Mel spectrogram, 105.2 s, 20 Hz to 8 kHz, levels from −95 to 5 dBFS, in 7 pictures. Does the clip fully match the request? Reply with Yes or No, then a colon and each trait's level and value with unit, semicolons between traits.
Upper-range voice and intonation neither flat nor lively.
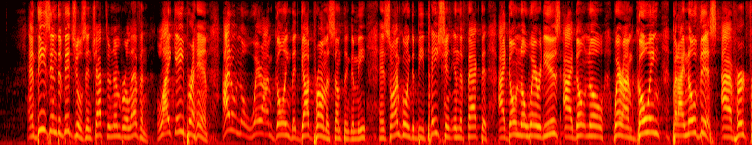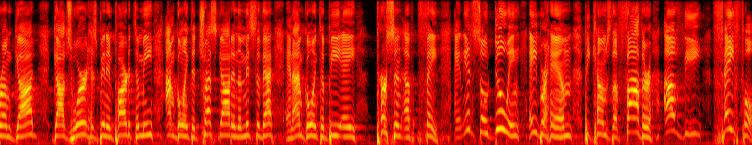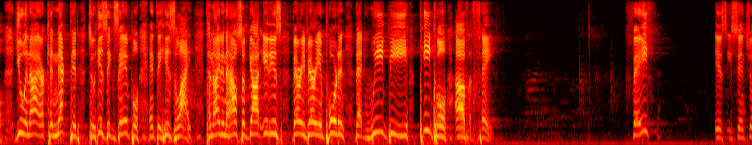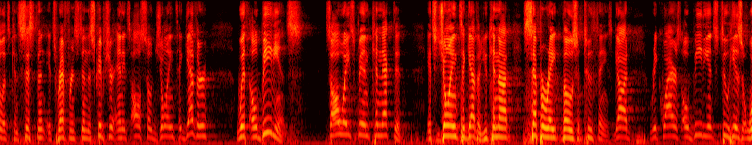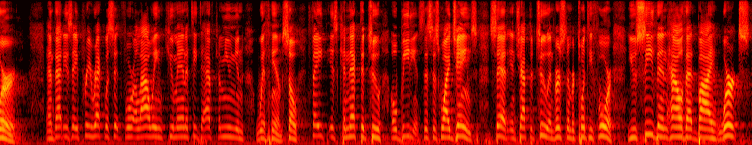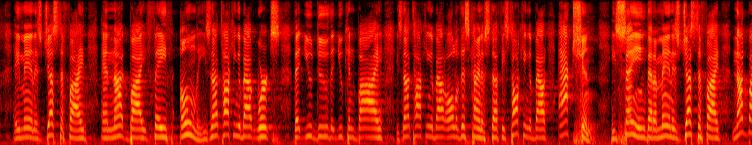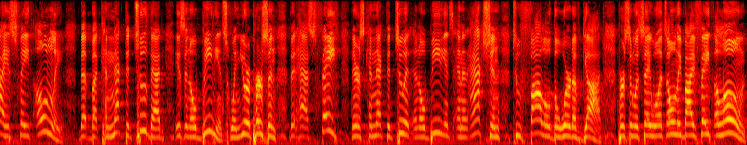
Yes: high, 195 Hz; average, 3.9 semitones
